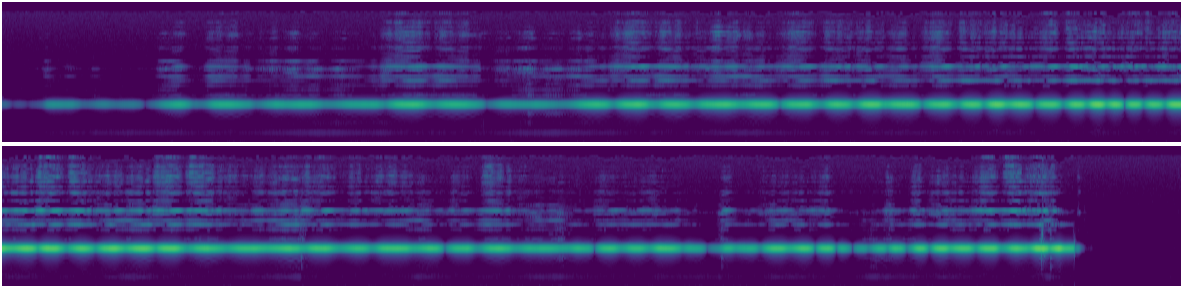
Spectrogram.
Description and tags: Wineglass Ringing (Finger on rim)
Running finger along the rim of a wineglass, producing a C#. Starts with a slow build, and ends abruptly when the glass is silenced by grabbing it.
eerie, high-pitch, ring, wineglass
